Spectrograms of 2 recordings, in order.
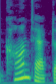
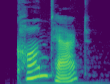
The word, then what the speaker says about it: contact: Contact, there's another verb. Con, the C-O-N, is what we're stressing. Tact, by the way, is a secondary stress.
